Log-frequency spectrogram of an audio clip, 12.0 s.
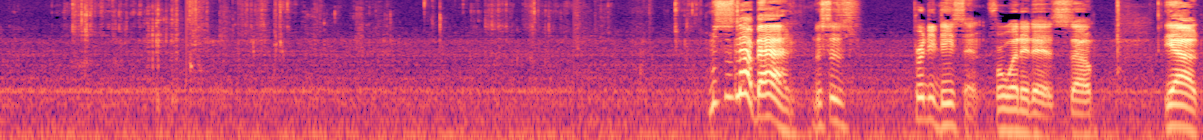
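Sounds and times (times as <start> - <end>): steady low hum: 0.0 - 12.0
person chewing food: 0.5 - 7.1.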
